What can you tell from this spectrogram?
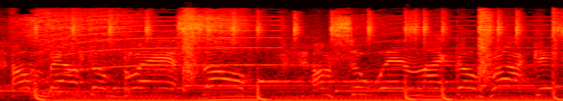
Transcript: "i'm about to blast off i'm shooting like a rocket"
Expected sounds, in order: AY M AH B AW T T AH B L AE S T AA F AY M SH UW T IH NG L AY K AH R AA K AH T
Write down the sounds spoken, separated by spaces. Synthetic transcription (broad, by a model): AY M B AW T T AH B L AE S AA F AY M S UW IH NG L AY K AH R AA K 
